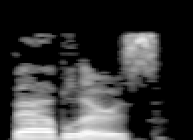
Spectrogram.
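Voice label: "babblers", British English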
